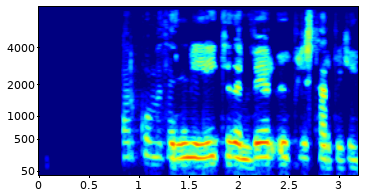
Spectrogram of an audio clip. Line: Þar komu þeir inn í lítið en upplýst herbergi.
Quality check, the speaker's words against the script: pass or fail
fail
